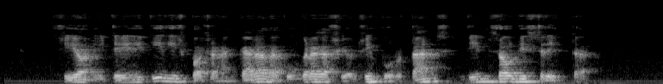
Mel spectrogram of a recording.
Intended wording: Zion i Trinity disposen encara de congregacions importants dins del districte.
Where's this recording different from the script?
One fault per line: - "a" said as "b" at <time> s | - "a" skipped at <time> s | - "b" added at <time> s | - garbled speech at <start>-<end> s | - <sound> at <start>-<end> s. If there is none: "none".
none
